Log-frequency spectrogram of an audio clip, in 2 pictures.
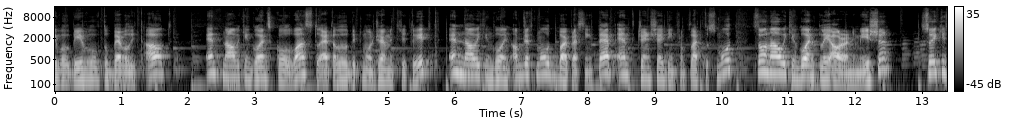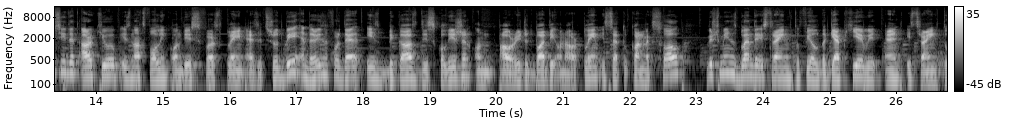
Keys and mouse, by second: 5.7 Tab, 6.5 Tab, 10.4-13.5 drag, 10.4-13.5 middle drag, 10.4-13.5 right drag, 11.1 space, 14.6 space.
